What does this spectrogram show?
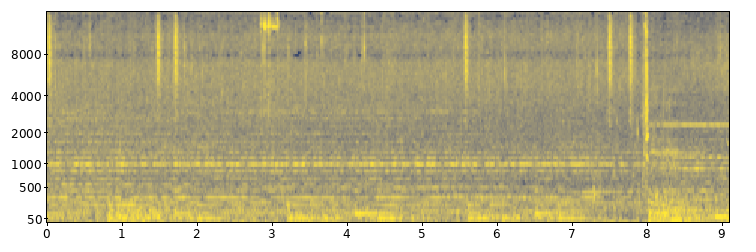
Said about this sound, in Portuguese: Chuva negra na superfície.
